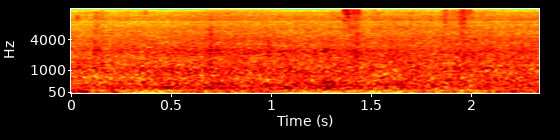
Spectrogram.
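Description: Floodwater rushes along a flooded road like a river, making a steady broadband roar that stays continuous and fairly faint without any talking.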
